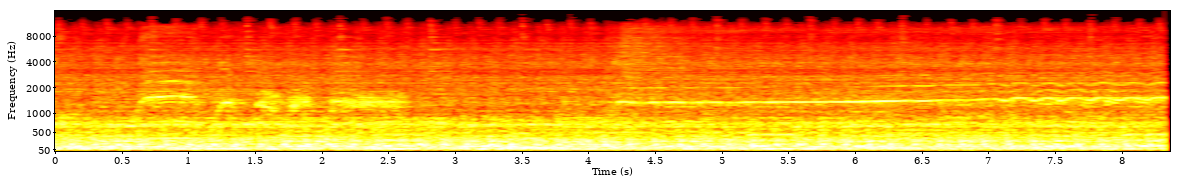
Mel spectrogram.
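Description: Live heavy rock band playing loud: electric guitar and drums with a singer's voice over them. From about four seconds in a single high note is held, wavering near the end.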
